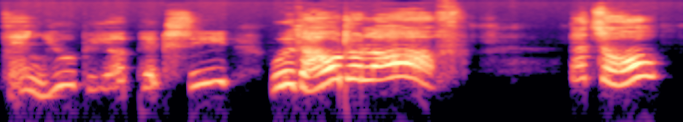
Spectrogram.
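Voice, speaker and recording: Woman as a slow, solemn old pixie fiddler. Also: high-pitched, sing-song, mellow, slightly rough, voice pushed up, exaggerated voice. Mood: matter-of-fact advice. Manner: slow, grave, deliberate.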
